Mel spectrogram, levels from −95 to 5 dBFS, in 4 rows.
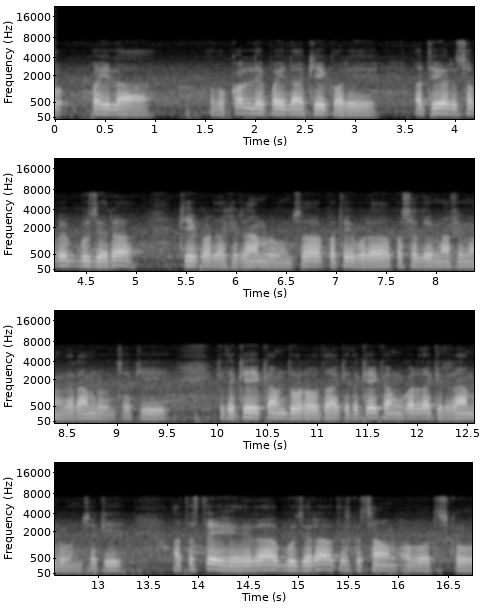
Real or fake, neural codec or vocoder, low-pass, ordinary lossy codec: real; none; 7.2 kHz; none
